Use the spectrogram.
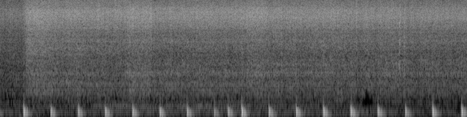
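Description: Peas and paste sizzle loudly in a frying pan, a steady bright hiss throughout, with regular low thumps of stirring or tapping about every half second underneath.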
